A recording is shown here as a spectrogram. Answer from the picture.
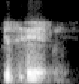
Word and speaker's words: Hedden: So yeah, Rashad, you've been saying it right. It's Hedden.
